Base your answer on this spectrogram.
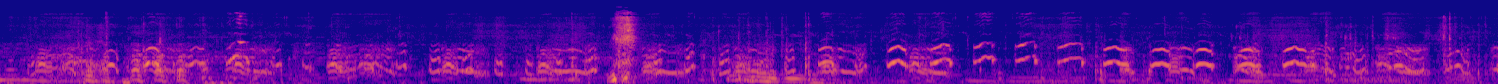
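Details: Mother dog fighting to protect food for her puppies; quick, high, upward-arched whining yelps come in rapid runs, with scuffling noise, a sharp crack near the middle and faint voices in the background.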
